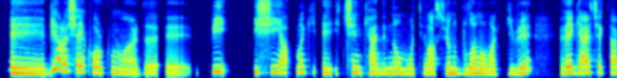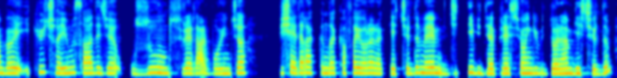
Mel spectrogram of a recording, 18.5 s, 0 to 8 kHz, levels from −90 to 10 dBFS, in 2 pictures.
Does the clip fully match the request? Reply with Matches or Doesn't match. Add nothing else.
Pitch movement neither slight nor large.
Doesn't match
